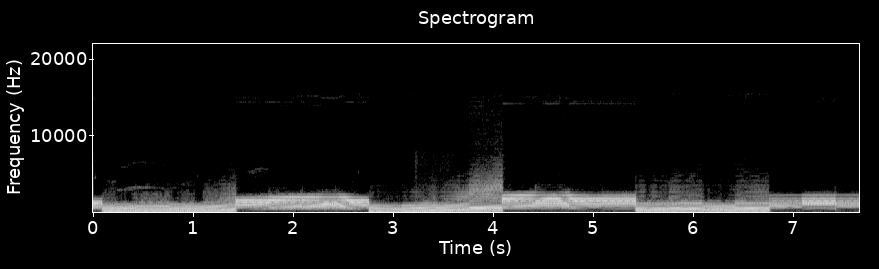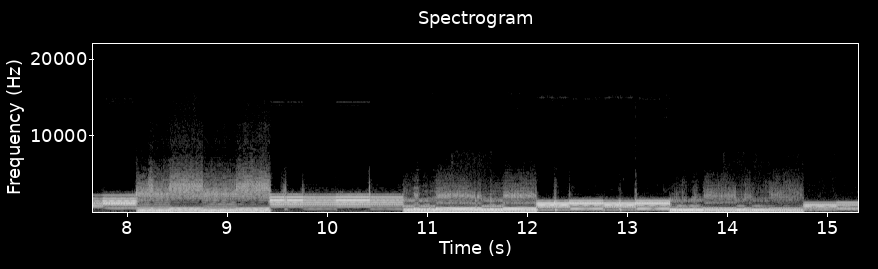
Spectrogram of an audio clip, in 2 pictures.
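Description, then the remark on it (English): A loud, steady electronic phrase alternates thick low chords with brighter sustained tones, each note washed in heavy reverb that smears it into the next. No one speaks. “So, on the reverb, I just let you”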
